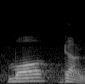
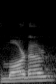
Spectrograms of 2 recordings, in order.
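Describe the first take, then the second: First: Modern split into mo-dern; teacher breaking modern in two; syllable by syllable. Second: Said in the usual way. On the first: Shown as a demonstration. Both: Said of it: "দেখেন, দুইটা syllable".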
